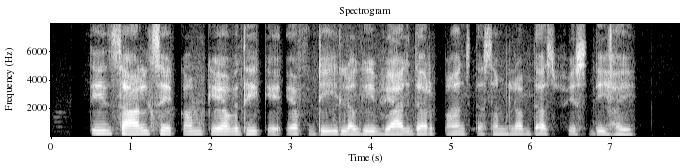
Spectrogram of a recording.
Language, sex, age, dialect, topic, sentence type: Magahi, female, 31-35, Southern, banking, statement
